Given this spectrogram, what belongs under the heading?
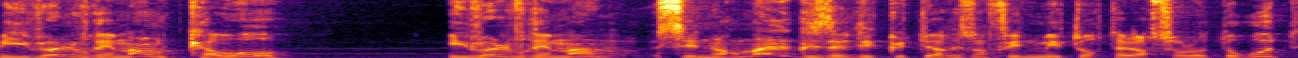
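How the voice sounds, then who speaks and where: Over music in the background, a man with an Auvergne accent talks very fast at a fairly high pitch, with lively intonation and very even loudness. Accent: regional Auvergne French. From France, Haute-Loire (Auvergne). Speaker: farmer, protest activist. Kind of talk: TV panel debate. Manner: animated.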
